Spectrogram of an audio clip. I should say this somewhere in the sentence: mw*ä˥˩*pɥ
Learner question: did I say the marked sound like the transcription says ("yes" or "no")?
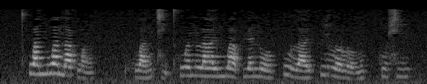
yes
